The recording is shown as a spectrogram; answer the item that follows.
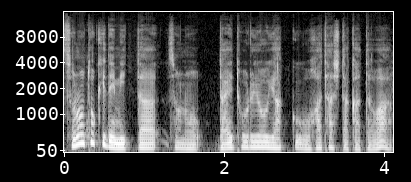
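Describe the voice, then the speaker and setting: Here a man speaks with an English accent. The sound is dry and close, without echo. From US South, Louisiana. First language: English (speaking Japanese). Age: 40s. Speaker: professor. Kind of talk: radio interview.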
